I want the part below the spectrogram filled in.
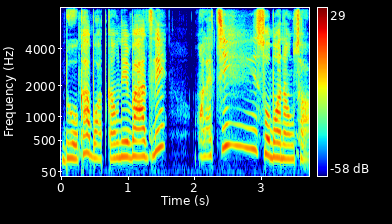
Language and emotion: Nepali, fearful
